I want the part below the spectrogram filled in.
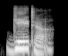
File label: "gaiter", Indian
